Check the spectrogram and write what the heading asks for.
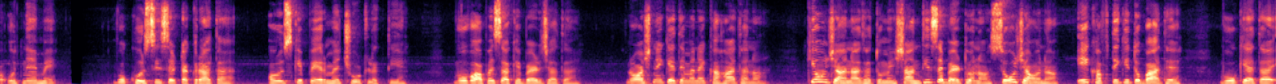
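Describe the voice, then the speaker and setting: A woman narrating a recap of a TV serial, retelling each scene and speaking the characters' lines in her own voice. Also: mid-range voice. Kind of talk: storytelling recap with quoted dialogue.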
